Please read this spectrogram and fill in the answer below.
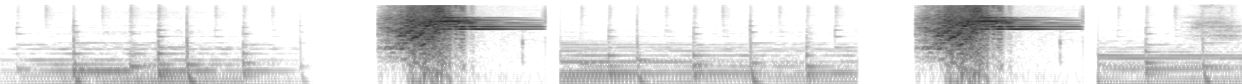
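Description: Background music with steady tones, interrupted twice by a short, loud editing sound effect: a bright noisy burst with a high ringing chime, each lasting under a second, about three seconds apart and the loudest things here.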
